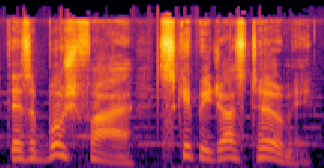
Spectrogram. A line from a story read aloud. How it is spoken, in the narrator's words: Sonny shouted as he ran into the office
